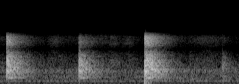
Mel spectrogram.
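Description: Chalk knocking against a blackboard three times while writing, each sharp knock ringing briefly in the room.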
